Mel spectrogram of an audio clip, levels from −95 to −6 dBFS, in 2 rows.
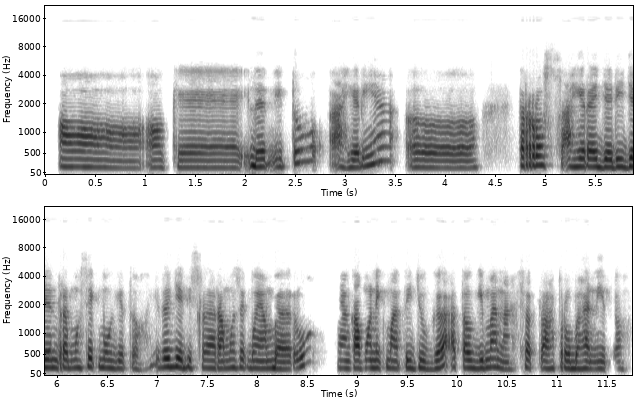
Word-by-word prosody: Oh, 180 Hz, -3 st, +1 dB, 0.3 s
oke, 170 Hz, 0 st, -4 dB, 0.7 s
dan 185 Hz, 0 st, +3 dB
itu 185 Hz, +7 st, -5 dB, 0.4 s
akhirnya, 180 Hz, +6 st, 0 dB, 0.3 s
eee, 165 Hz, -1 st, -3 dB
terus 220 Hz, +1 st, +5 dB, 0.2 s
akhirnya 185 Hz, 0 st, +4 dB, 0.2 s
jadi 185 Hz, -, +2 dB
genre 190 Hz, -1 st, +4 dB
musikmu 195 Hz, +1 st, 0 dB
gitu? 170 Hz, -, -6 dB, 0.2 s
Itu 200 Hz, -, +1 dB
jadi 195 Hz, -1 st, +4 dB
selera 180 Hz, -2 st, +1 dB
musikmu 190 Hz, -1 st, -2 dB
yang 170 Hz, +1 st, 0 dB
baru, 160 Hz, +3 st, 0 dB, 0.4 s
yang 175 Hz, -1 st, -2 dB
kamu 175 Hz, +1 st, +5 dB
nikmati 180 Hz, -1 st, -1 dB
juga, 175 Hz, 0 st, +1 dB
atau 195 Hz, -2 st, 0 dB
gimana 185 Hz, -2 st, +1 dB
setelah 175 Hz, -2 st, -1 dB
perubahan 170 Hz, -2 st, +1 dB
itu? 160 Hz, 0 st, -8 dB
180 Hz, 140 wpm, -26 LUFS, 170-190 Hz, 0.7 s, terus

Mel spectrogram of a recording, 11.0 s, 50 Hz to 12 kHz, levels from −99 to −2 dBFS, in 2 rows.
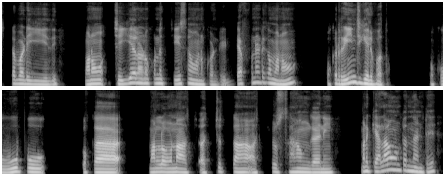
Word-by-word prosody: కష్టపడి 155 Hz, -2 st, -2 dB, 0.2 s
ఏది 125 Hz, +3 st, -3 dB, 0.4 s
మనం 155 Hz, +3 st, +3 dB, 0.2 s
చేయాలనుకున్నది 175 Hz, +2 st, 0 dB
చేశామనుకోండి, 145 Hz, -7 st, -2 dB, 0.2 s
డెఫనిట్‌గా 195 Hz, +4 st, -4 dB
మనం, 140 Hz, +1 st, +2 dB, 0.5 s
ఒక -, -, -16 dB
రేంజ్‌కెళ్ళిపోతాం. 160 Hz, -, +3 dB, 0.5 s
ఒక -, -, -21 dB, 0.2 s
ఊపు, 155 Hz, -1 st, +1 dB, 0.7 s
ఒకా 135 Hz, 0 st, +5 dB, 0.6 s
మనలో 145 Hz, +1 st, +2 dB
ఉన్న 145 Hz, -1 st, +4 dB
అ -, -, -3 dB, 0.2 s
అత్యుత్సా 145 Hz, +3 st, -3 dB, 0.2 s
అత్యుత్సాహం 145 Hz, +3 st, -2 dB
గాని, 135 Hz, 0 st, +3 dB, 0.4 s
మనకెలా 180 Hz, +4 st, 0 dB
ఉంటుందంటే, 170 Hz, -9 st, -1 dB
150 Hz, 110 wpm, -26 LUFS, 140-170 Hz, 0.7 s, ఒకా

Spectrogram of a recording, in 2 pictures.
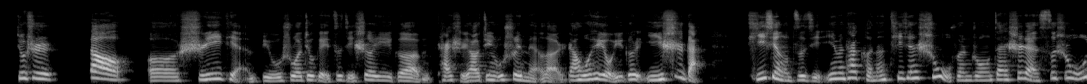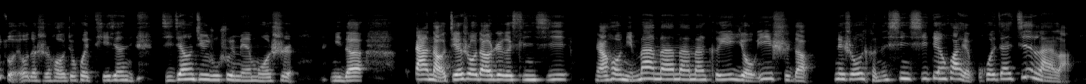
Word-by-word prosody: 就 285 Hz, 0 st, -1 dB
是 250 Hz, -4 st, 0 dB, 0.3 s
到， 225 Hz, -8 st, +6 dB
呃， 175 Hz, 0 st, -3 dB
11 235 Hz, +7 st, +1 dB
点， 225 Hz, -, -6 dB
比 -, -, -4 dB
如 155 Hz, +1 st, -2 dB
说 190 Hz, +2 st, -1 dB
就 205 Hz, +1 st, +1 dB
给 -, -, -3 dB
自 200 Hz, -, -4 dB
己 -, -, -6 dB
设 215 Hz, -3 st, 0 dB
一 185 Hz, -2 st, -2 dB
个 170 Hz, -1 st, -2 dB
开 185 Hz, -2 st, -2 dB
始 -, -, -6 dB
要 175 Hz, 0 st, 0 dB
进 210 Hz, +2 st, -3 dB
入 195 Hz, -, 0 dB
睡 220 Hz, 0 st, +1 dB
眠 160 Hz, -6 st, -7 dB
了， 155 Hz, -, -3 dB
然 195 Hz, -2 st, -3 dB
后 -, -, +2 dB
我 225 Hz, -, +3 dB
也 255 Hz, -, +2 dB
有 225 Hz, -, +2 dB
一 -, -, -2 dB
个 225 Hz, +3 st, +2 dB
仪 200 Hz, +3 st, +1 dB
式 245 Hz, +7 st, +1 dB
感， -, -, +1 dB, 0.5 s
提 255 Hz, +4 st, +1 dB
醒 245 Hz, -, +1 dB
自 200 Hz, +4 st, -1 dB
己， 165 Hz, -4 st, -5 dB
因 250 Hz, +3 st, -2 dB
为 265 Hz, -, +2 dB
它 300 Hz, +2 st, +1 dB
可 220 Hz, -10 st, -6 dB
能 205 Hz, +4 st, -2 dB
提 225 Hz, +6 st, -5 dB
前 290 Hz, +1 st, 0 dB
15 355 Hz, +4 st, -1 dB
分 190 Hz, -1 st, -7 dB
钟 190 Hz, 0 st, -5 dB
在 220 Hz, 0 st, -2 dB
10:45 280 Hz, -, -2 dB
左 -, -, -4 dB
右 180 Hz, -, -3 dB
的 180 Hz, -, -3 dB
时 170 Hz, -1 st, -6 dB
候 170 Hz, -1 st, -2 dB
就 190 Hz, -, -3 dB
会 195 Hz, -1 st, 0 dB
提 190 Hz, +1 st, -5 dB
醒 200 Hz, 0 st, 0 dB
你 -, -, -10 dB, 0.3 s
即 185 Hz, +1 st, -9 dB
将 235 Hz, +2 st, +5 dB
进 230 Hz, 0 st, +1 dB
入 210 Hz, -1 st, +2 dB
睡 215 Hz, 0 st, +2 dB
眠 180 Hz, -2 st, -3 dB
模 165 Hz, -2 st, -2 dB
式， 175 Hz, 0 st, -3 dB, 0.3 s
你 175 Hz, 0 st, -5 dB
的 180 Hz, +1 st, +5 dB, 0.5 s
大 235 Hz, -1 st, +7 dB
脑 230 Hz, -, +5 dB
接 230 Hz, +1 st, +5 dB
收 240 Hz, -1 st, +4 dB
到 220 Hz, -2 st, +6 dB
这 225 Hz, 0 st, +4 dB
个 210 Hz, -, +5 dB
信 215 Hz, +1 st, 0 dB
息， 220 Hz, +2 st, -4 dB, 0.2 s
然 195 Hz, -2 st, +3 dB
后 240 Hz, -2 st, +2 dB
你 210 Hz, -3 st, +3 dB
慢 265 Hz, +5 st, +4 dB
慢 235 Hz, -1 st, +4 dB
慢 230 Hz, -2 st, +2 dB
慢 215 Hz, -1 st, +1 dB
可 220 Hz, +1 st, -2 dB
以 225 Hz, +1 st, 0 dB
有 165 Hz, -7 st, +1 dB
意 260 Hz, +1 st, -1 dB
识 210 Hz, -4 st, -4 dB
地 170 Hz, -3 st, -2 dB, 0.2 s
那 250 Hz, 0 st, +1 dB
时 240 Hz, -, 0 dB
候 250 Hz, +1 st, +3 dB
可 245 Hz, -7 st, -8 dB
能 200 Hz, +5 st, -6 dB
信 260 Hz, +5 st, 0 dB
息 260 Hz, +1 st, -6 dB
电 265 Hz, 0 st, 0 dB
话 250 Hz, -2 st, +2 dB
也 -, -, -1 dB
不 -, -, -18 dB
会 235 Hz, -, 0 dB
再 255 Hz, +1 st, -2 dB
进 335 Hz, +7 st, -4 dB
来 -, -, +1 dB
了， -, -, -6 dB
215 Hz, 290 characters per minute, -22 LUFS, 190-245 Hz, 0.5 s, 大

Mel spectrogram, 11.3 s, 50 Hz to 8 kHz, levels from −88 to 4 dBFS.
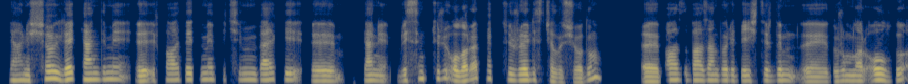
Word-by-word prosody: Yani, 155 Hz, 0 st, -1 dB
şöyle, 185 Hz, -2 st, +5 dB
kendimi, 175 Hz, +1 st, +1 dB, 0.2 s
eee, 140 Hz, +1 st, +4 dB
ifade 165 Hz, 0 st, -2 dB
etme 175 Hz, +1 st, -4 dB
biçimim 165 Hz, +1 st, -6 dB
belki, 165 Hz, +1 st, 0 dB
eee, 140 Hz, -1 st, +2 dB, 0.3 s
yani, 150 Hz, -2 st, -1 dB
resim 150 Hz, +8 st, -2 dB
türü 200 Hz, +1 st, -4 dB
olarak 140 Hz, 0 st, +4 dB
hep 195 Hz, -2 st, -5 dB
sürrealist 155 Hz, 0 st, +2 dB
çalışıyordum. 120 Hz, -, -3 dB, 0.5 s
Eee, 125 Hz, -1 st, +4 dB
bazı, 160 Hz, -1 st, -1 dB
bazen, 155 Hz, 0 st, +1 dB
böyle, 150 Hz, -2 st, -1 dB
değiştirdiğim, 145 Hz, +1 st, -2 dB
eee, 120 Hz, -1 st, -1 dB
durumlar 140 Hz, +1 st, -1 dB
oldu 155 Hz, -2 st, +2 dB
155 Hz, 125 wpm, -26 LUFS, 140-170 Hz, 0.5 s, şöyle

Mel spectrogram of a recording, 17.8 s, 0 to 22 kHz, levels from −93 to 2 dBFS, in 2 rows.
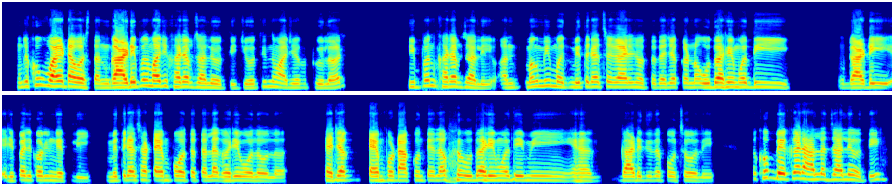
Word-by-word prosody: म्हणजे 220 Hz, +3 st, -5 dB
खूप 285 Hz, -2 st, -5 dB
वाईट 230 Hz, -1 st, +8 dB
अवस्था. 190 Hz, -4 st, +3 dB
आणि 170 Hz, 0 st, -7 dB
गाडी 190 Hz, +2 st, +10 dB
पण 260 Hz, +4 st, -2 dB
माझी 240 Hz, -1 st, +4 dB
खराब 210 Hz, -1 st, +2 dB
झाली 180 Hz, -2 st, -2 dB
होती. 160 Hz, -1 st, -8 dB
जी -, -, -10 dB
होती 170 Hz, +6 st, -8 dB
ना 220 Hz, -1 st, -8 dB
माझ्याकड 175 Hz, -2 st, -3 dB
एक -, -, -26 dB
टू 170 Hz, -, -12 dB
व्हीलर 165 Hz, +4 st, -2 dB, 0.7 s
ती 210 Hz, -, -3 dB
पण 255 Hz, +1 st, -2 dB
खराब 215 Hz, -1 st, +1 dB
झाली 170 Hz, -5 st, -3 dB
आणि 175 Hz, 0 st, -6 dB
मग 205 Hz, +2 st, -1 dB
मी 250 Hz, -, -3 dB
मित्राचं 210 Hz, 0 st, -2 dB
गॅरेज 200 Hz, 0 st, +3 dB
होतं 185 Hz, -1 st, -7 dB
त्याच्याकडनं 185 Hz, +1 st, -4 dB
उधारीमध्ये 195 Hz, -1 st, 0 dB, 0.6 s
गाडी 175 Hz, +1 st, +5 dB, 0.2 s
रिपेअर 190 Hz, +3 st, -3 dB
करून 190 Hz, -1 st, -3 dB
घेतली. 170 Hz, -, -6 dB, 0.2 s
मित्राचा 195 Hz, +3 st, 0 dB
टेम्पो 190 Hz, 0 st, +2 dB
होता 185 Hz, -1 st, -1 dB
त्याला 180 Hz, +1 st, -1 dB
घरी 175 Hz, +1 st, -1 dB
बोलावलं. 165 Hz, -3 st, -4 dB, 0.4 s
त्याच्या 190 Hz, +2 st, +4 dB, 0.2 s
टेम्पो 185 Hz, +1 st, +3 dB
टाकून 180 Hz, +1 st, +1 dB
त्याला 195 Hz, 0 st, -1 dB, 0.2 s
उधारीमध्ये 195 Hz, 0 st, +1 dB
मी 195 Hz, 0 st, -6 dB, 0.8 s
गाडी 180 Hz, 0 st, +2 dB
तिथं 185 Hz, 0 st, -8 dB
पोहोचवली. 170 Hz, -3 st, -7 dB, 0.4 s
तर -, -, -11 dB
खूप 295 Hz, +1 st, -2 dB
बेकार 260 Hz, +2 st, +5 dB
हालत 230 Hz, -1 st, +2 dB
झाली 215 Hz, 0 st, +1 dB
होती. 190 Hz, 0 st, -5 dB
190 Hz, 185 wpm, -23 LUFS, 180-205 Hz, 0.8 s, गाडी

